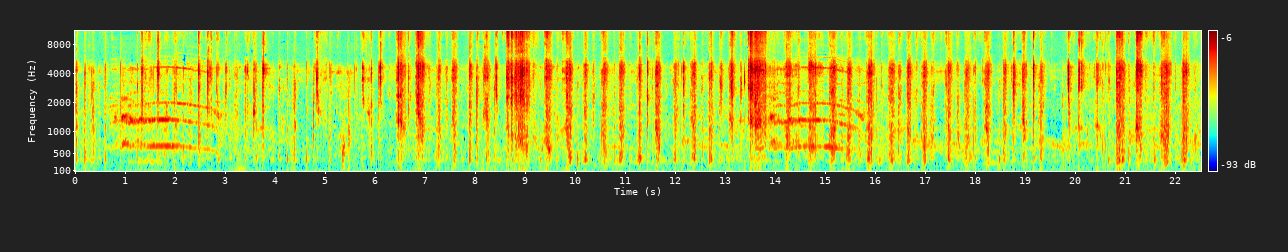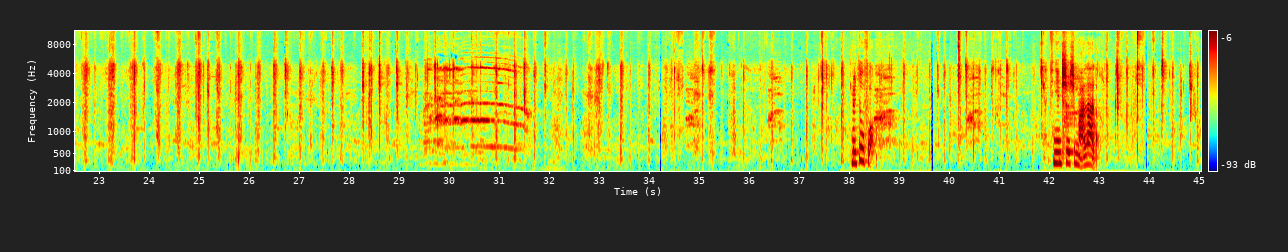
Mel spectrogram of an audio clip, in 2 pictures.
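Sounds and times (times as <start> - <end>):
crunchy chewing and biting: 0.0 - 45.0
rooster crowing: 0.6 - 3.1, 13.6 - 16.0, 29.4 - 31.8, 38.5 - 39.1.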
